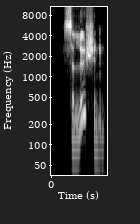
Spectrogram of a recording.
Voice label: "solution", English voice

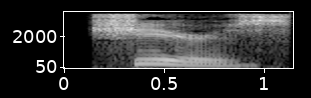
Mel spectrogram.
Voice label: "sheers", words

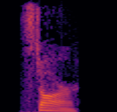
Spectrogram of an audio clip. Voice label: "star", voice

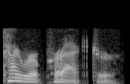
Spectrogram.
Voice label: "chiropractor", English

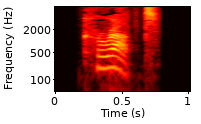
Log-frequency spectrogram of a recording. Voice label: "corrupt", voice spelling

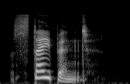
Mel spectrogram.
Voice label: "stipend", voice

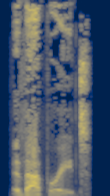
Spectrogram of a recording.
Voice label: "evaporate", voice, english

